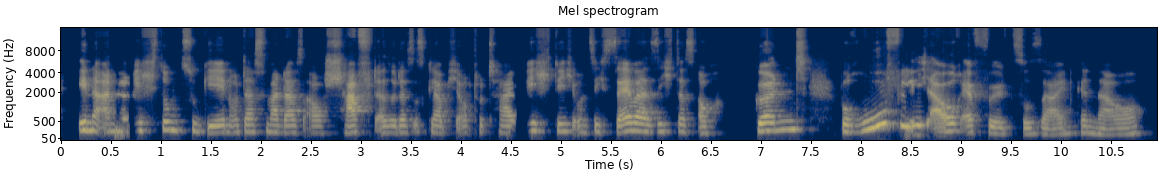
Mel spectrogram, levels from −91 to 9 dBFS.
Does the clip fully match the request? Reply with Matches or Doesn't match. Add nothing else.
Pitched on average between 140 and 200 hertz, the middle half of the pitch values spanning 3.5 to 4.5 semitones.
Matches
